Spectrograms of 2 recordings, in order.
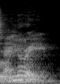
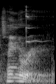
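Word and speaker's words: Tanqueray: Tangeray. Tangeray.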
